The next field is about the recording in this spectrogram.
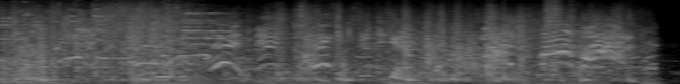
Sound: men shouting/ women screaming/ scuffling noises

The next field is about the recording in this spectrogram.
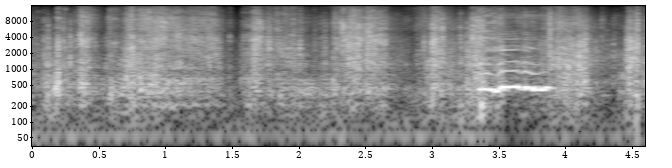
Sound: paper tearing; giggles

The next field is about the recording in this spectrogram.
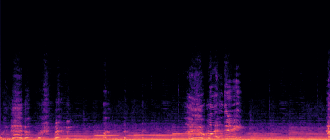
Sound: sobbing

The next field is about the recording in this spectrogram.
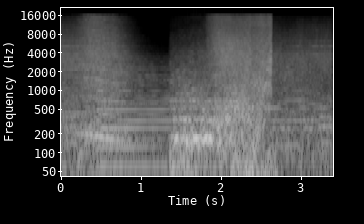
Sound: suction noises

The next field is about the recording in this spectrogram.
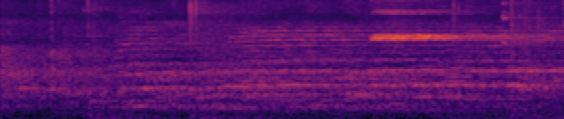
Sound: players chanting; referee whistling

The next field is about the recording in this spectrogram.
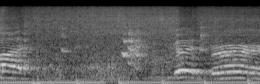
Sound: Cody chirps

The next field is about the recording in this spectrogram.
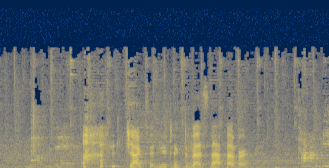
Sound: laughs

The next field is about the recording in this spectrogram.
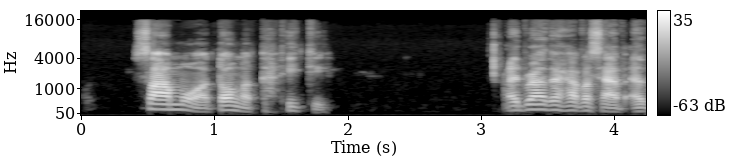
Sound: speaking foreign language

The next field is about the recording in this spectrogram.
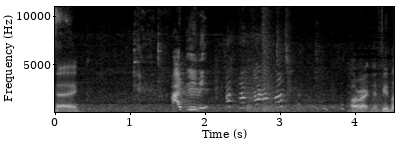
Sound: laughs

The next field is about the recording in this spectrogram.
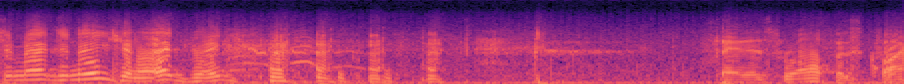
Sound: chuckling

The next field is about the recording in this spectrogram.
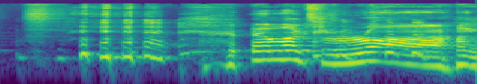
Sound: laughing; laughs

